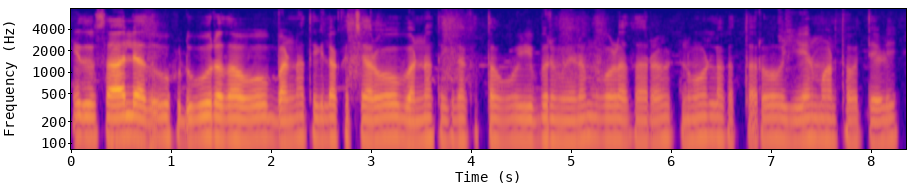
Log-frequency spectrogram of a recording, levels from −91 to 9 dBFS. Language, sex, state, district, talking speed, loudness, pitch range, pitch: Kannada, male, Karnataka, Bijapur, 55 wpm, -23 LUFS, 110-115 Hz, 115 Hz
